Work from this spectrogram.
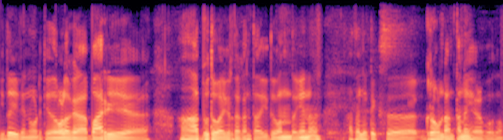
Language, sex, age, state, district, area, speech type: Kannada, male, 30-45, Karnataka, Gadag, rural, spontaneous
